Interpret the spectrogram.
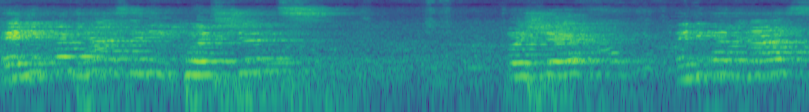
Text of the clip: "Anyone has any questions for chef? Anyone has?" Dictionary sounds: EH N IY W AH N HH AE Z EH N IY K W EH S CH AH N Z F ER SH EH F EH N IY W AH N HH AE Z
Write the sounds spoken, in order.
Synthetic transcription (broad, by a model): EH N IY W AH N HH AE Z EH N IY K W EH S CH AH N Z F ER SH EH EH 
